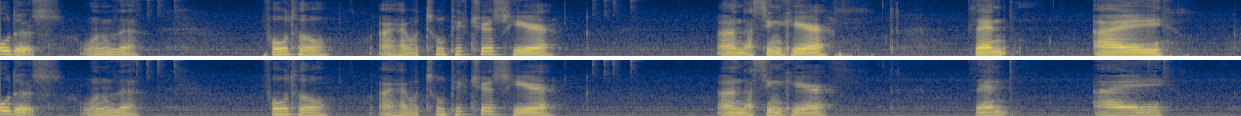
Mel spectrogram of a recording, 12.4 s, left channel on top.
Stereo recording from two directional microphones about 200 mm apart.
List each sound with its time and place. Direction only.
0.0 s speech: 10° left (ahead or behind)
2.6 s speech: 15° left (ahead or behind)
7.2 s speech: 10° left (ahead or behind)
7.9 s speech: 35° left (ahead or behind)
9.8 s speech: 45° left (ahead or behind)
